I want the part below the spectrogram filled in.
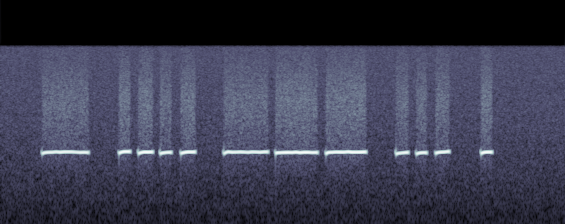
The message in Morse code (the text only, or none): THOSE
